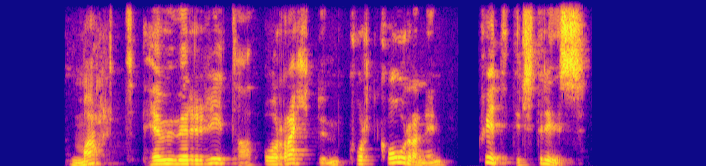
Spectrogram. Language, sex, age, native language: Icelandic, male, 30-39, Icelandic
